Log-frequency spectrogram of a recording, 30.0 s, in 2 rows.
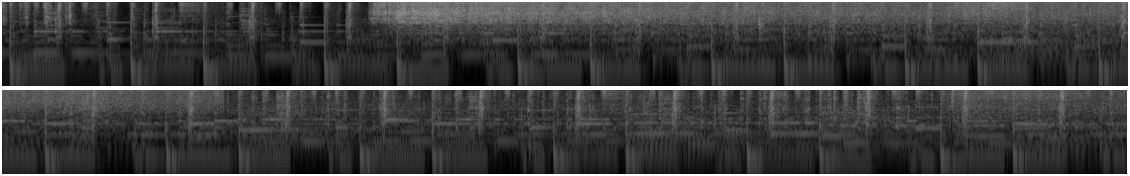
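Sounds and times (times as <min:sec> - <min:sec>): background music with beat: 0:00.0 - 0:30.0
food sizzling in pan: 0:04.9 - 0:22.0, 0:27.5 - 0:30.0.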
